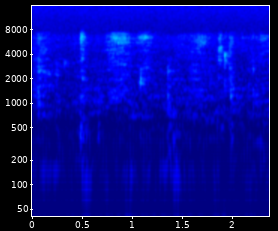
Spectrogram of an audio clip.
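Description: Quiet room with a few faint, short clicks spaced about a second apart.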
